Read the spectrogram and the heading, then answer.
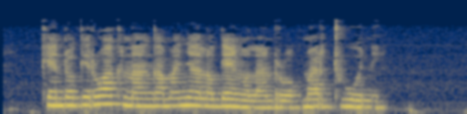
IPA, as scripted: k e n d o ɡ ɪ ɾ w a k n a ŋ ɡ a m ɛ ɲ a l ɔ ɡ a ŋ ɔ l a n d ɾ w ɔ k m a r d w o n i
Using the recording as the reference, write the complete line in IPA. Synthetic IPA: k e n d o ɡ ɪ ɾ w a k n a ŋ ɡ a m a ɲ a l ɔ ɡ ɛ ŋ ɔ l a n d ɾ w ɔ k m a r t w o n i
